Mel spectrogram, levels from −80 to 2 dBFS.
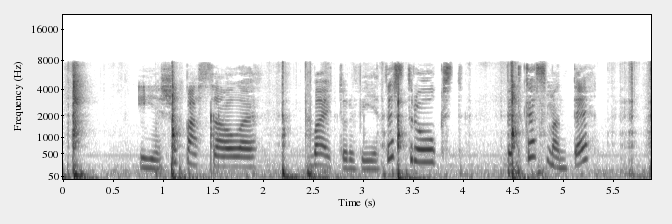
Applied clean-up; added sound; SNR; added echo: none; Domestic sounds, home sounds; -2 dB; none.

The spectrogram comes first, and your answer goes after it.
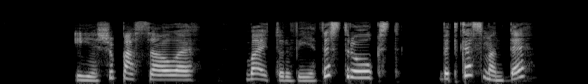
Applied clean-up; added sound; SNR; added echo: none; none; none; none.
